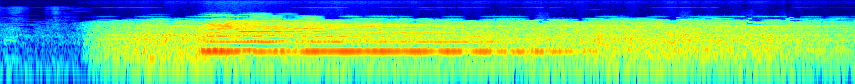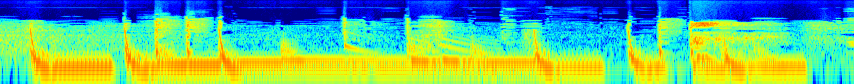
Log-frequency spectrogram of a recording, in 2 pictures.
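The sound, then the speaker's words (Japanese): Shinkansen bullet train sounds with a steady loud rumble and a sustained horn-like tone. A run of shifting, gliding tonal notes and clatter follows, with no talking. “新幹線に乗るの久しぶりだな。”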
